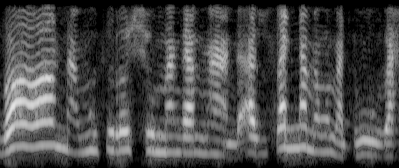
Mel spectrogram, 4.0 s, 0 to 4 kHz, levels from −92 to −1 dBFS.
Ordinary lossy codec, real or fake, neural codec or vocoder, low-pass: none; fake; codec, 16 kHz, 4 kbps, FreqCodec, larger model; 3.6 kHz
